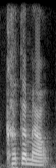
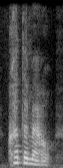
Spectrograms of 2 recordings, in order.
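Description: Both takes have the same delivery.

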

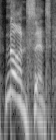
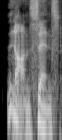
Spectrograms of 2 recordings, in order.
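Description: First: High-pitched, exclaimed objection; indignant protest. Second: Dismissive, near usual pitch; mild protest. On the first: Painter rejecting his friend's percentage idea, high indignant protest. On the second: Painter brushing off his friend's idea, mild protest. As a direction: wave it away without raising the voice. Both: A narrator's reading.

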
